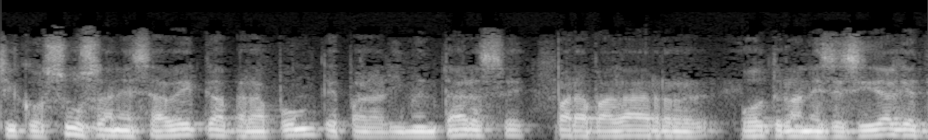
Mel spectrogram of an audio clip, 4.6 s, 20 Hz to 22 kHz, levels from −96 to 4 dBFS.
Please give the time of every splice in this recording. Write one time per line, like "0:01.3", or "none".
0:01.2
0:01.7
0:02.7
